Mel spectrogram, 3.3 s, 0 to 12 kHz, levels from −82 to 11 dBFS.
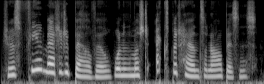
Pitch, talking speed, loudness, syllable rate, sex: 265 Hz, 255 wpm, -16 LUFS, 8.4 syllables/s, female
